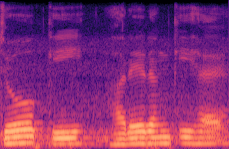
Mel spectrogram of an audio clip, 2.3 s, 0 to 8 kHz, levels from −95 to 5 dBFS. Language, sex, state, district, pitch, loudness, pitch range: Hindi, male, Haryana, Rohtak, 120 Hz, -16 LUFS, 115-125 Hz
